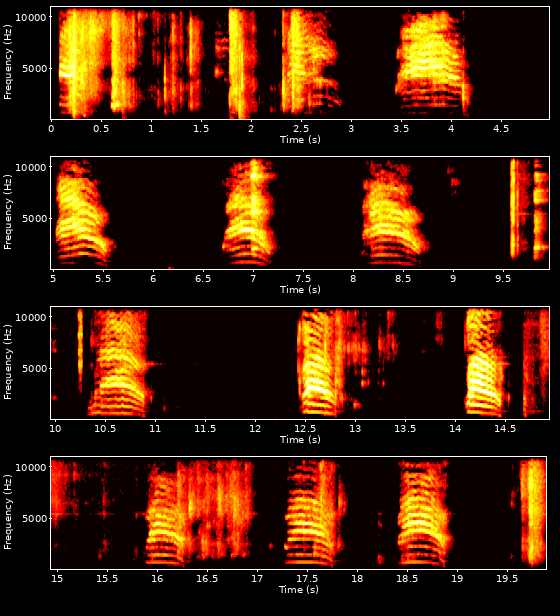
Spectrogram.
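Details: Rescued baby kitten named Fumio, indoors after gulping down milk and begging for a second helping; high arched meows repeated about every one to two seconds, with soft thumps early on.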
